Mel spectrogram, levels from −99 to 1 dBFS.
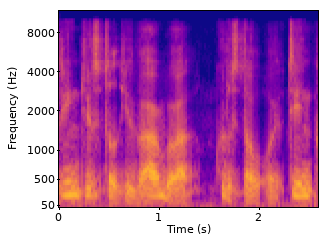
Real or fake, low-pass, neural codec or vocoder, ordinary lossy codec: fake; 9.9 kHz; autoencoder, 22.05 kHz, a latent of 192 numbers a frame, VITS, trained on many speakers; Opus, 64 kbps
